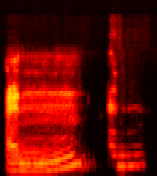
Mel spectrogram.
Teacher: you roll your tongue up to your the roof of your mouth, and it's nasal.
